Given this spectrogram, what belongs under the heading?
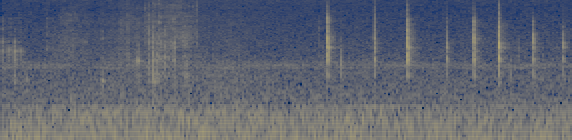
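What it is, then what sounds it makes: Plastic game controller tapped with nails. Long nails tap repeatedly on the hollow shell of a pink glossy plastic Xbox controller. After a soft, faint scratchy rustle, a series of sharp, bright, dry clicks follows, each stopping almost instantly over a low background hum.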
